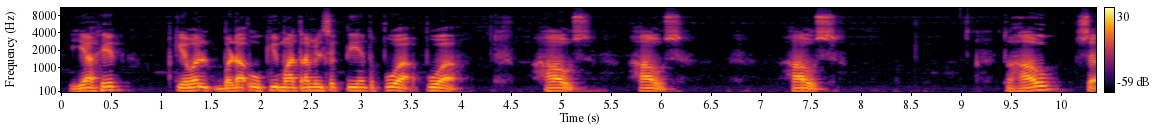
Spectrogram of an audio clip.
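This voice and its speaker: A man teaching an English phonetics lesson, repeating each word slowly several times. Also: medium pitch.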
